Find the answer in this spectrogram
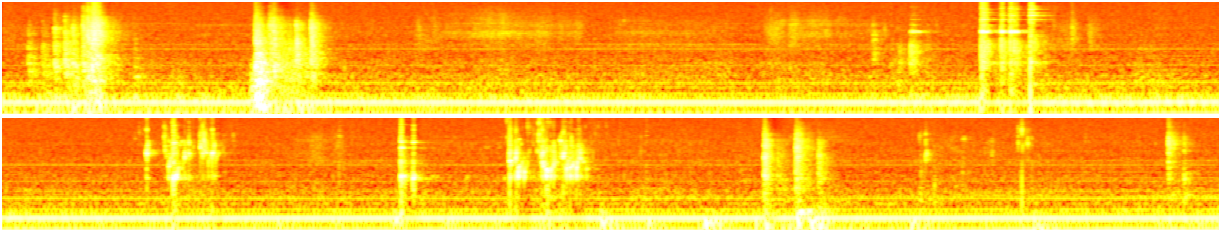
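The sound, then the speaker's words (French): A glass and a bottle of bourbon being handled as a servant brings them to the father and bourbon is poured into the glass, with a handful of short, sharp clinks and knocks spread unevenly over a steady low hum. No one speaks. “C'est un domestique qui vient avec un verre et la bouteille de bourbon. Le vient le porter au père.”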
